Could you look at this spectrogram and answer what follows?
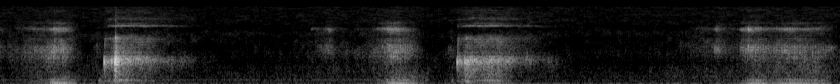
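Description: Soft rattling snores alternating with light breathing, about three cycles in eight seconds, in a quiet room.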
